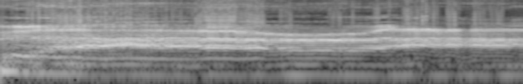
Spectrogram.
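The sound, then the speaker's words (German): A deafening beast's roar from the bushes, one long sustained bellow lasting a couple of seconds, loud and rough with a rich growling tone whose pitch wavers slightly, with no talking over it. “Ihr hört jetzt aus dem Hintergrund, aus dem Gebüsch, ein ohrenbetäubendes Brüllen.”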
